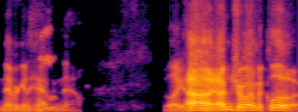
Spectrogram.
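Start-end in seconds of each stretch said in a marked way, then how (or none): 1.8-3.0 loud, slow, booming, schmoozy host voice. Speaker wishes a late actor had voiced a Star Wars droid, doing a Troy McClure voice. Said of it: "Would have been such a good like schmoozy droid".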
